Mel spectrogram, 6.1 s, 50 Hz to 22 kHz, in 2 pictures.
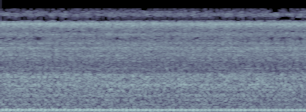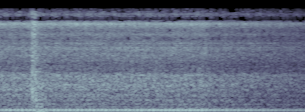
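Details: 2003 Ford Mustang SVT Cobra V8 after 4 months of winter storage, dead battery replaced with new Motorcraft BXT-59: steady deep idle, even low drone, no misses or knocks, settling smoothly; normal healthy idle.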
